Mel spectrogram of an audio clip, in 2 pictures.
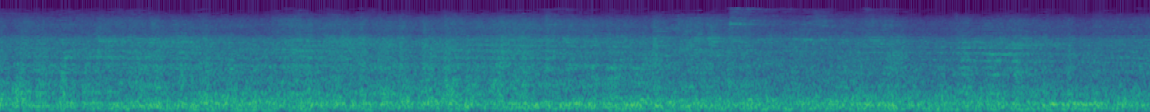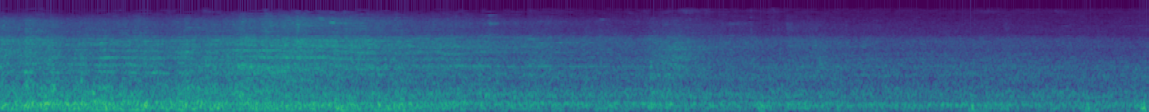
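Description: Double-stack intermodal freight cars rolling past on the rails, loud and steady, dying away after the last car goes by about eight seconds in.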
